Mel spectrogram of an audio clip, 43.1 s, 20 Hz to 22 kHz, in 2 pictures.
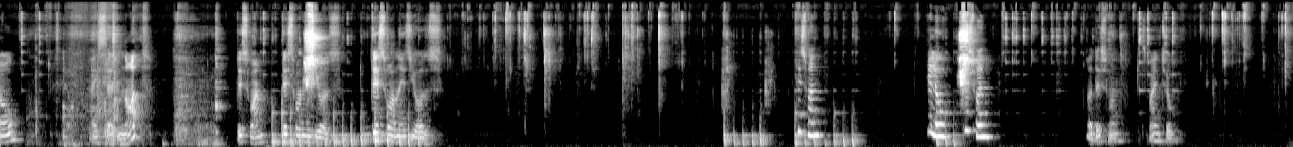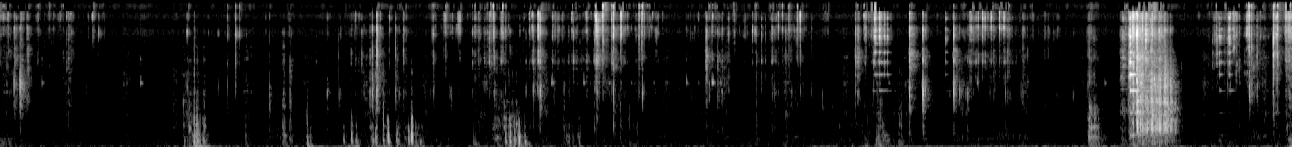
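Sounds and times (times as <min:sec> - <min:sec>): bird cracking nuts with beak: 0:08.2 - 0:11.4.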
